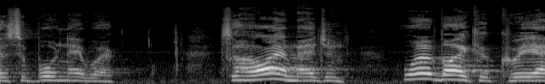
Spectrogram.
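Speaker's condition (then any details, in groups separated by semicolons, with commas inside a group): MND; voice is going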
